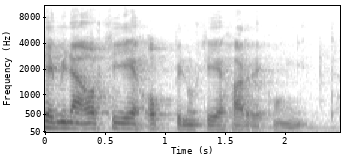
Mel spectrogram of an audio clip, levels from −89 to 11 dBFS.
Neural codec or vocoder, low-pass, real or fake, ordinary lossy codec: none; none; real; none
